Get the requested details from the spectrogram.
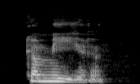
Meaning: third-person plural past historic of commettre
- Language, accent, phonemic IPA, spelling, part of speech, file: French, Canada, /kɔ.miʁ/, commirent, verb, LL-Q150 (fra)-commirent.wav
